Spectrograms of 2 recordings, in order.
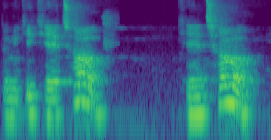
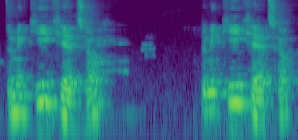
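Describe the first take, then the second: First: "খেয়েছো" lifted up on its last syllable; higher pitch at end. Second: "কি" raised, "খেয়েছো" falling away; lower pitch at end. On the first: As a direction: ask yes or no, letting "খেয়েছো" climb. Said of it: "higher pitch হয়ে যাচ্ছে". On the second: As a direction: stress "কি" and let "খেয়েছো" sink. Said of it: "খেয়েছোতে যে এটা lower হয়ে যাচ্ছে". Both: Shown as a demonstration.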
